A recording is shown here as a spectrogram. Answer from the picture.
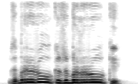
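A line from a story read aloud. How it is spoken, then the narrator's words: Gnome squealing. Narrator (Ukrainian): верещав гном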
